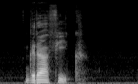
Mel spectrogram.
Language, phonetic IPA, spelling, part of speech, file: Polish, [ˈɡrafʲik], grafik, noun, Pl-grafik.ogg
